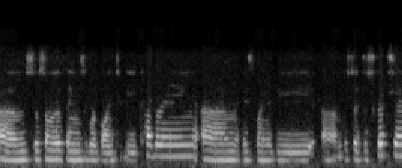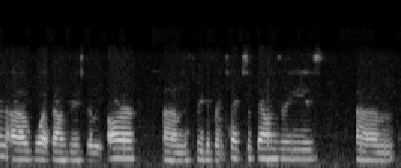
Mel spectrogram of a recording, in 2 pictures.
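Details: Adult woman speaking; Normal speech.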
